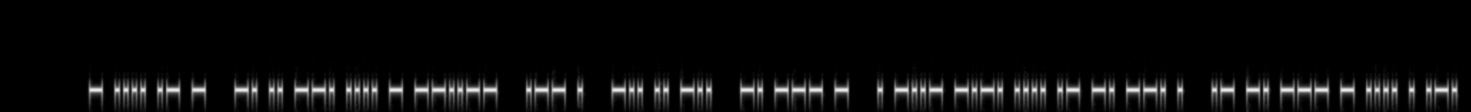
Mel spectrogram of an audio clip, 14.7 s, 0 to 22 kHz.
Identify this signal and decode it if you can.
Morse code, heard as a keyed tone, about 28 wpm, 700 Hz. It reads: THAT NIGHT, WE DID NOT EXCHANGE ANOTHER
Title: Sentences from Top 1000 Words - Review Part 6 - 28wpm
